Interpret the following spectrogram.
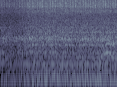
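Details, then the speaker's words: Gasoline Toyota Corolla donor engine idling in a car that took a side impact with the engine undamaged, before being swapped into another Corolla: steady, even idle with a smooth low hum, no knocks, ticks or misses; sounds healthy. "ah então tá tudo funcionando aqui marcelo tudo funcionando beleza"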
